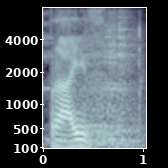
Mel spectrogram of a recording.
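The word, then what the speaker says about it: price: आपको देना है तो इसे हम क्या पढ़ेंगे प्राइस अब फिर से देखिए सी के बाद ये आ गया तो इसे क्या पढ़ेंगे हम बैलेंस इस वाले स का साउंड देंगे।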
